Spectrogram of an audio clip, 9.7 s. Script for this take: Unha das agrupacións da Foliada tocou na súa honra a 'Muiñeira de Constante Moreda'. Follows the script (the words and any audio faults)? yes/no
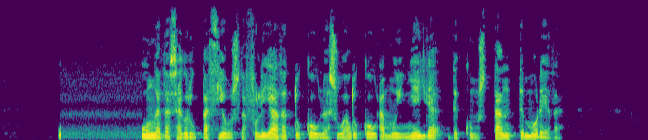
no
